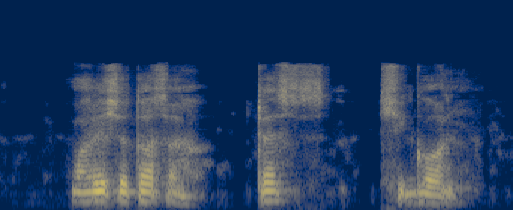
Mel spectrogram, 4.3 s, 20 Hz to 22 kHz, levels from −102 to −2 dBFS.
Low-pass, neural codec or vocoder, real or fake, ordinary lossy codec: 7.2 kHz; codec, 16 kHz, 4 kbps, FunCodec, trained on LibriTTS, 50 frames a second; fake; AAC, 32 kbps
